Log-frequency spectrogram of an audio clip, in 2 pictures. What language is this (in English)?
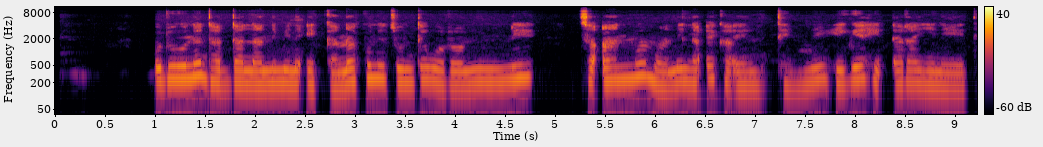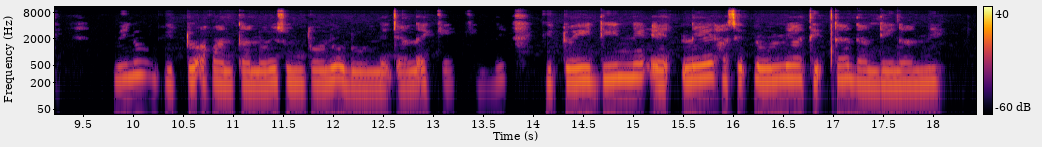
Sidamo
